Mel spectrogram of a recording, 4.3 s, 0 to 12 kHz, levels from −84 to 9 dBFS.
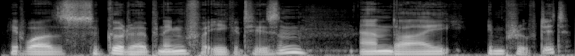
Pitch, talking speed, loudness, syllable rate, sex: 105 Hz, 155 wpm, -19 LUFS, 4.8 syllables/s, male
